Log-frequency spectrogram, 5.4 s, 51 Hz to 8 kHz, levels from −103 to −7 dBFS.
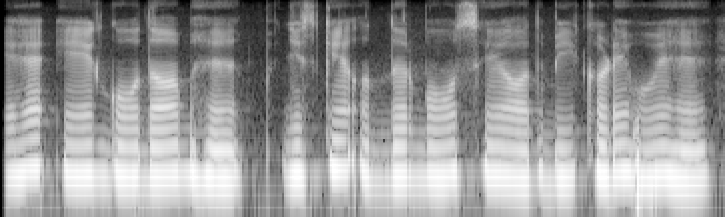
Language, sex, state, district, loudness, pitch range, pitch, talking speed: Hindi, male, Uttar Pradesh, Saharanpur, -17 LUFS, 130-135 Hz, 135 Hz, 130 wpm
